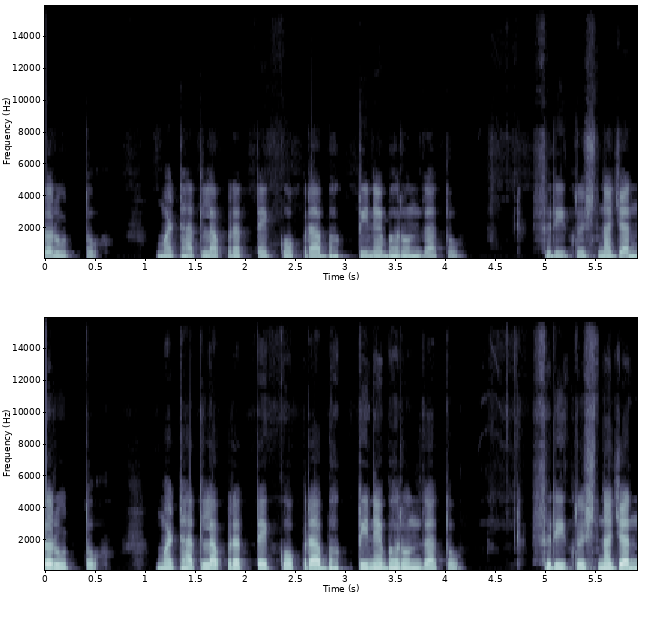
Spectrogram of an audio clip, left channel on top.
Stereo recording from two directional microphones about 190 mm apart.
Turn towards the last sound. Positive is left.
turn(degrees=-40)  # may be behind; listen again after turning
